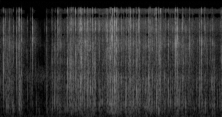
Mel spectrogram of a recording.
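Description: A full purple and red multipack of five instant noodle packets in a plastic overwrap rests on a sofa while long nails and fingertips scratch, tap and squeeze it. The plastic gives off a dense run of bright crinkles, crunches and sharp taps that keep going, briefly easing off just before the one-second mark and swelling to their fullest around two seconds.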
